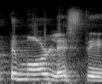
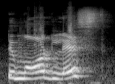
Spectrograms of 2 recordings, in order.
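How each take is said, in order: First: Leste ends with an added vowel sound. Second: Leste ends in a bare t sound. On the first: This is how locals say it in Portuguese. "जैसे locals pronounce करते हैं Portuguese pronunciation" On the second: This is how it is said in English. "English में बोला जाता है"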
